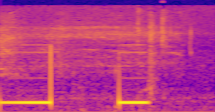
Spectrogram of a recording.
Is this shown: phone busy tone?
yes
